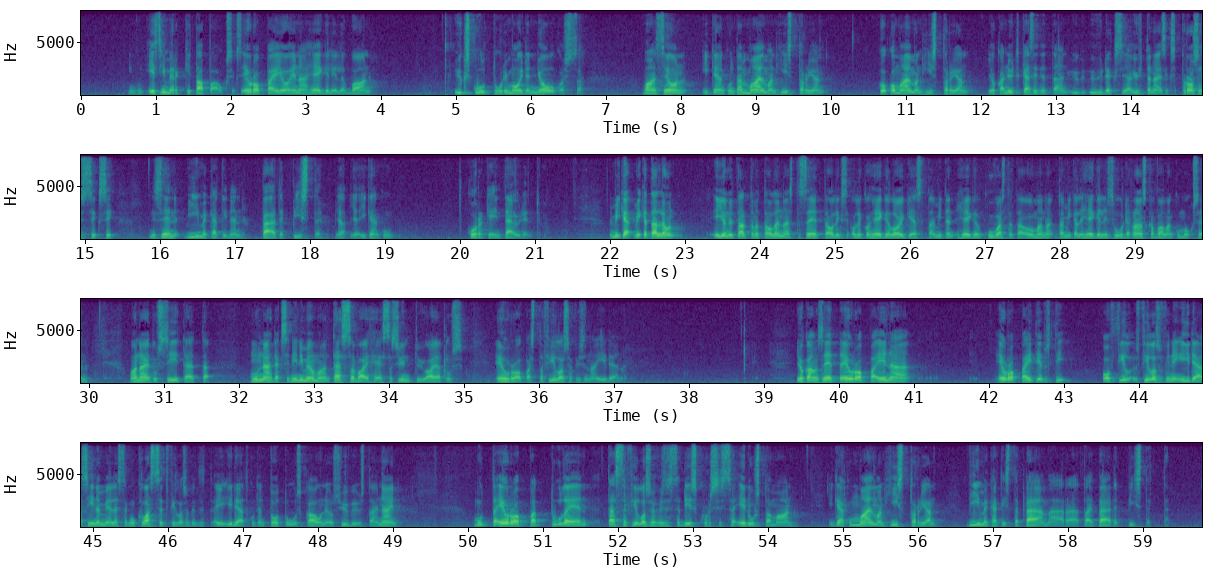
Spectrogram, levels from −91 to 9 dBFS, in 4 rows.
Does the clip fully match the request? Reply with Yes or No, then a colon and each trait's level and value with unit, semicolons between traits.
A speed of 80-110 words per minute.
No: average, 120 wpm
